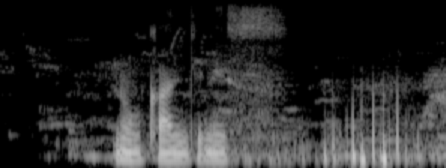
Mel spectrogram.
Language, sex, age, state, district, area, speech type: Santali, male, 30-45, West Bengal, Paschim Bardhaman, rural, spontaneous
